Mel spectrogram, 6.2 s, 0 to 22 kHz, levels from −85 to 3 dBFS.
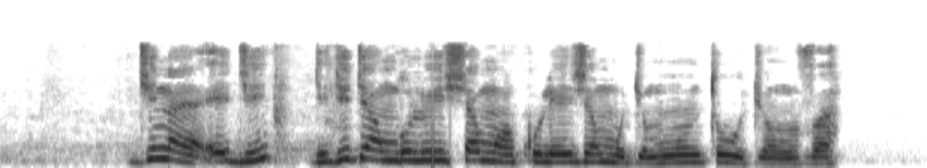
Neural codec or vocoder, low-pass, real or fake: none; 7.2 kHz; real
